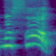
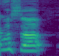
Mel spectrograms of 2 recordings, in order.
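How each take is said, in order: First: "What's up?" snapped high and loud; angry what's up. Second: Said in the usual way. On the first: Retold or imitated. Someone ignored on greeting, now confrontational. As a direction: fire the greeting back after being ignored. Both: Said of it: "And they be like".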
